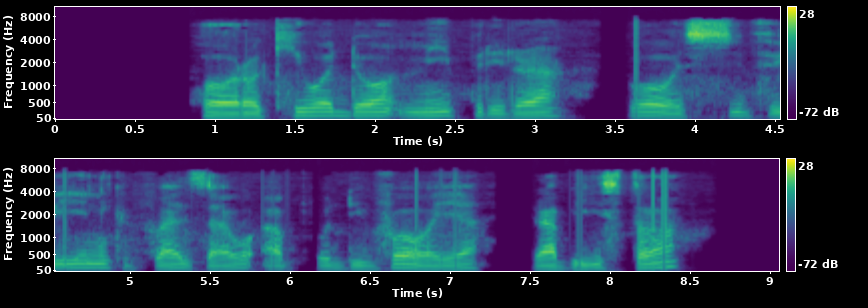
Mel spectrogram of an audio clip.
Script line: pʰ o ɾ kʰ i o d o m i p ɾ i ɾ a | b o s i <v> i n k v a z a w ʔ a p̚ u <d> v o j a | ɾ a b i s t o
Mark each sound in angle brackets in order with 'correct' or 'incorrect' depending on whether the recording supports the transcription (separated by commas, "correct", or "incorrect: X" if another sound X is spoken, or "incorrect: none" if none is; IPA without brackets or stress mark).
correct, correct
